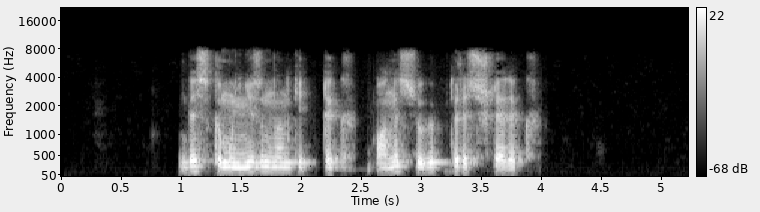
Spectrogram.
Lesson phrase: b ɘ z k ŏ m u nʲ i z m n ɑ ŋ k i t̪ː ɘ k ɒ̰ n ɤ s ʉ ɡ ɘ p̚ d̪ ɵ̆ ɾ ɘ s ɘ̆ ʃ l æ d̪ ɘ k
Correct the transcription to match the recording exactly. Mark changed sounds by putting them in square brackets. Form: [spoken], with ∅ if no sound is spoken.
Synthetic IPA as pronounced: b ɘ z k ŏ m u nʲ i z m n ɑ ŋ k i t̪ː ɘ k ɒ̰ n ɤ s ʉ ɡ ɘ p̚ d̪ ɵ̆ ɾ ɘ s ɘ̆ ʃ l æ d̪ ɘ k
